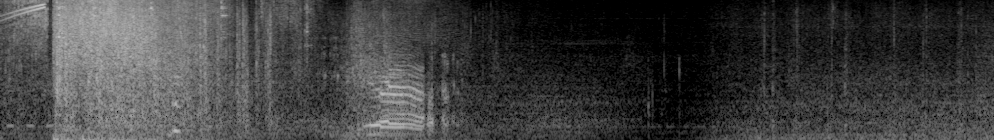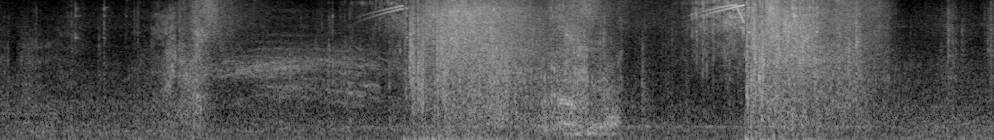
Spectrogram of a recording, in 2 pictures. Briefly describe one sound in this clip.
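An energy weapon fires with a loud whooshing blast.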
